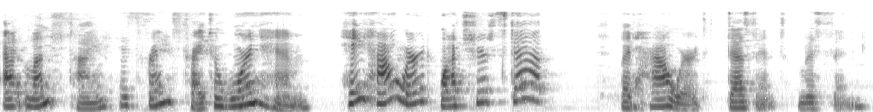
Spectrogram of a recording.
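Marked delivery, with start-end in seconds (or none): 3.4-5.5 put-on higher kid voice calling a warning; friend's warning. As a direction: chirp a quick warning to a friend. Friends warn at lunch.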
